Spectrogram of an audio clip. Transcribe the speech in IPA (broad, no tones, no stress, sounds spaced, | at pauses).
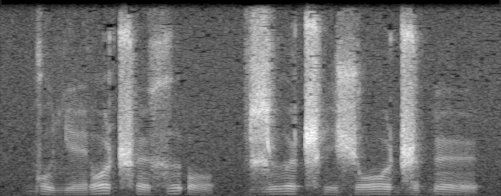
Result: ɡ o ʎ eː ɾ o ʈ͡ʂʰ ø x ɯ ʔ o | ʑ ɯː ʈ͡ʂʰ i ʃ oː ɖ͡ʐ ø ɠ ø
